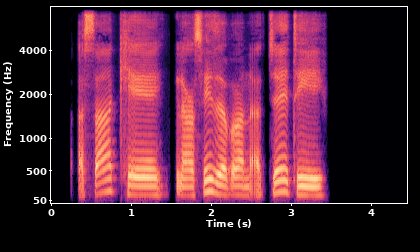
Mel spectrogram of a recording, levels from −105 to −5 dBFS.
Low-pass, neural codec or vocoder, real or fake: 7.2 kHz; codec, 16 kHz, 1 kbps, X-Codec, WavLM features, trained on Multilingual LibriSpeech; fake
